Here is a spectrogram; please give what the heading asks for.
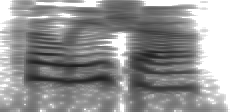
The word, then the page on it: felicia: British English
